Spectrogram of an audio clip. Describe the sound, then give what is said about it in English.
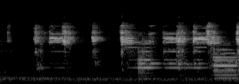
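Thin, tinny music plays from a small phone speaker, with bright melodic bursts and almost no bass, fairly loud and steady with no voices over it. “it sounds so bad coming through the phone.”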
